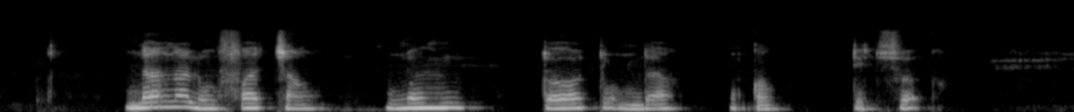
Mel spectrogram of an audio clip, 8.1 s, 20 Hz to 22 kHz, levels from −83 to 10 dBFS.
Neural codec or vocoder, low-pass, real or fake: codec, 16 kHz, 4 kbps, FunCodec, trained on LibriTTS, 50 frames a second; 7.2 kHz; fake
